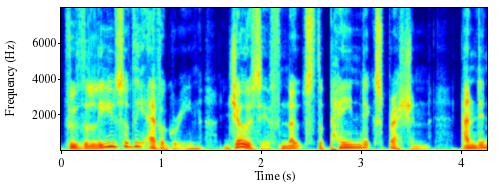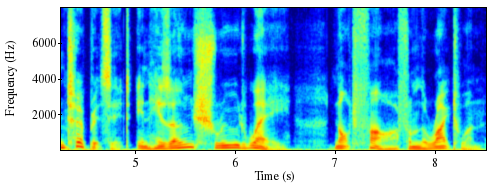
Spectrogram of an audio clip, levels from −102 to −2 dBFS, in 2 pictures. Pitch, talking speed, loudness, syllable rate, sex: 115 Hz, 170 wpm, -20 LUFS, 4.8 syllables/s, male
